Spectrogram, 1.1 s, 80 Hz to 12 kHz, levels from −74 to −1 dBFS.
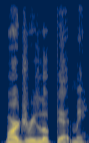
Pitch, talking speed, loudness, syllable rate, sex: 115 Hz, 215 wpm, -21 LUFS, 7.2 syllables/s, male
